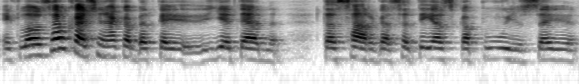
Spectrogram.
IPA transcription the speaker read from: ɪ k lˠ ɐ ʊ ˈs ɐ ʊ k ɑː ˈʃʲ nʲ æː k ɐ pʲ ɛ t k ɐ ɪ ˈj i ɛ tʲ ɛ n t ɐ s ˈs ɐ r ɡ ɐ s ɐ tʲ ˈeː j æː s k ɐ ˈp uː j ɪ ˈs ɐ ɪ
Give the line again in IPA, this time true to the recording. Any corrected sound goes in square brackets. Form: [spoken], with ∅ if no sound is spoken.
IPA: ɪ k lˠ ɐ ʊ ˈs ɐ ʊ k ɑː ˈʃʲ nʲ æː k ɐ [bʲ] ɛ t k ɐ ɪ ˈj i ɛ tʲ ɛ n t ɐ s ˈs ɐ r ɡ ɐ s ɐ tʲ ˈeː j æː s k ɐ ˈp uː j ɪ ˈs ɐ ɪ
